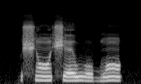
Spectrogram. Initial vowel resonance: nasal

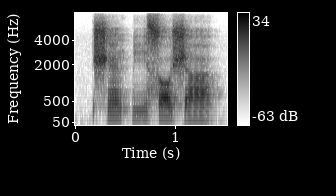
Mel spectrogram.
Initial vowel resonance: nasal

